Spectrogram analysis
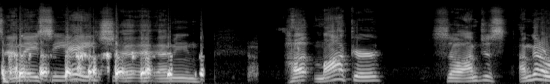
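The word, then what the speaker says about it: Hutmacher: Hut mocker I swear to God it is pronounced Hut mocker right I know everybody say Hut maker but I swear to God when I heard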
